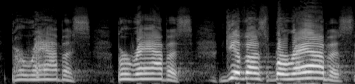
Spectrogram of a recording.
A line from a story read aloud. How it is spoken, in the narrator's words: cried out over and over again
